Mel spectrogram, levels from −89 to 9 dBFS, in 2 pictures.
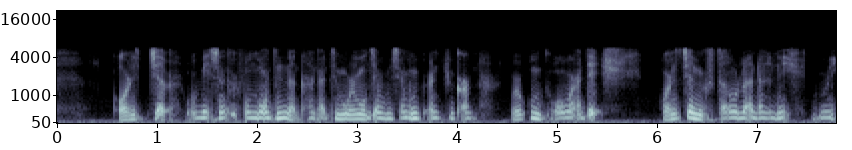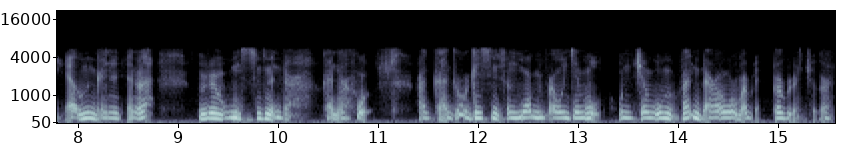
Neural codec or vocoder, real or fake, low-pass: autoencoder, 22.05 kHz, a latent of 192 numbers a frame, VITS, trained on many speakers; fake; 5.4 kHz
